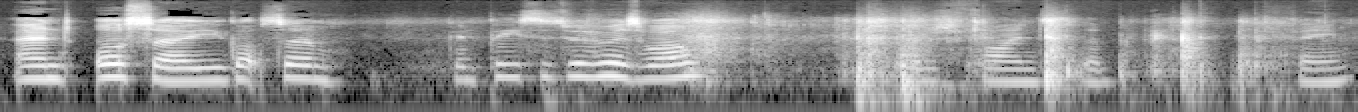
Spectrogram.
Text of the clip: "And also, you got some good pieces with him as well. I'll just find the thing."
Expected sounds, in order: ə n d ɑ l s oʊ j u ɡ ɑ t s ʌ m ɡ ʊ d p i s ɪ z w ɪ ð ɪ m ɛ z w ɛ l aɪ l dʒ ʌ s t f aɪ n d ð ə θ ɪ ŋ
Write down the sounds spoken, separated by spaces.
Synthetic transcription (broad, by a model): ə n ɑ l s oʊ j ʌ ɡ ɑ t s ʌ m ɡ ʊ d p i s ɪ z w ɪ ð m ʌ z w ɛ l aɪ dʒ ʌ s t f aɪ n d ð ə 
